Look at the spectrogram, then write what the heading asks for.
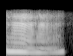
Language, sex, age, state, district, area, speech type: Bengali, female, 60+, West Bengal, Purba Medinipur, rural, conversation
